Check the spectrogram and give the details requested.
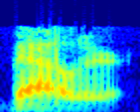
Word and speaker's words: Balor: it I'm so confused is it Baylor or Balor I don't know which it is because think it's Bor some people say Balor I've heard balour I've heard like three different pronunciations of the guy's name I think it's Balor I he even mentioned his name is Balor so I think that's that's how it is it's Finn Balor yeah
